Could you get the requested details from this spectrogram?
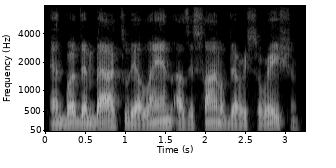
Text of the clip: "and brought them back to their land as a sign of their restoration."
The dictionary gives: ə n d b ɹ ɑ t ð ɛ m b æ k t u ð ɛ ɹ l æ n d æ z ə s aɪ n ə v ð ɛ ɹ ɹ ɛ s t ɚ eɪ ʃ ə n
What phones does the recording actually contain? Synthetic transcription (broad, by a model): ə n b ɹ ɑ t ð ɛ m b æ k t u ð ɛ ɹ l æ n d æ z ə s aɪ n ə v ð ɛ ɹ ɹ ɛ s t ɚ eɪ ʃ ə n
